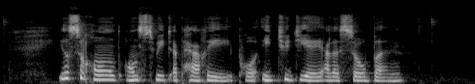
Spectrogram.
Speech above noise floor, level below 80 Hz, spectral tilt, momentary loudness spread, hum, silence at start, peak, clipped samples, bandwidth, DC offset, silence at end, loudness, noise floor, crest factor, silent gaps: 35 dB; -62 dBFS; -4 dB/octave; 8 LU; none; 0.25 s; -4 dBFS; under 0.1%; 15 kHz; under 0.1%; 0.7 s; -22 LUFS; -57 dBFS; 20 dB; none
